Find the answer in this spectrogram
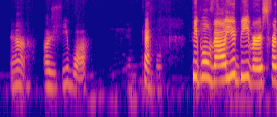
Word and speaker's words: Ojibwa: Ojibwa. Yeah, Ojibwa.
